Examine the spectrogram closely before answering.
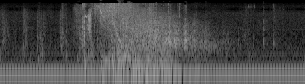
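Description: A shotgun fires with a loud, booming blast.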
